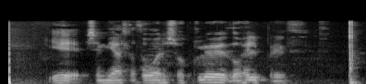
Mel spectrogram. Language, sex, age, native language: Icelandic, male, 14, Icelandic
